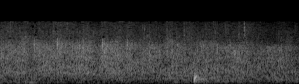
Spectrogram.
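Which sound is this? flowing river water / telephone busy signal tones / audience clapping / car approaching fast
audience clapping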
